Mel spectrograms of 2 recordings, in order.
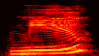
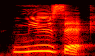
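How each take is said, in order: First: "Mu-zic" split with a long pause; syllable by syllable. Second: Said in the usual way. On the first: Shown as a demonstration. Teacher showing two syllables, "Mu-zic" broken apart. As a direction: hold "Mu", pause, then add "zic". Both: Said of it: "This word has two syllables".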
